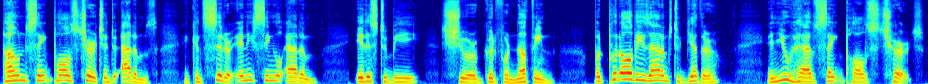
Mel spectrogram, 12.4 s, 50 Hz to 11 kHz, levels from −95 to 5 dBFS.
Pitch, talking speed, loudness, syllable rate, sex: 160 Hz, 150 wpm, -21 LUFS, 4.2 syllables/s, male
